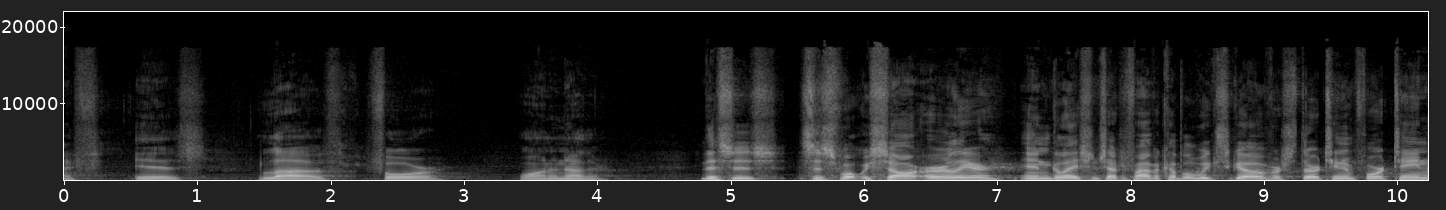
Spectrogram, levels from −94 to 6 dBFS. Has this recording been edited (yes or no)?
yes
